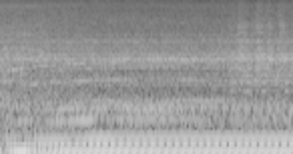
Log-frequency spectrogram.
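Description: Steady low engine drone with a slight rise in pitch as it revs, even and smooth with no knocks; running healthy.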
